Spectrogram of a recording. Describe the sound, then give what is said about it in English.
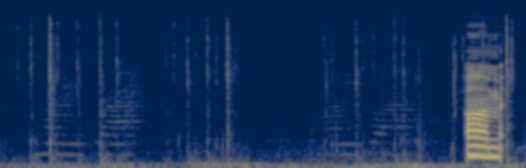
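Soft, scattered keystrokes tap on a computer keyboard at an irregular pace, typing into a chat, fairly quiet, before a short burst of louder speech cuts in at the end. “You're typing to the chat?”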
